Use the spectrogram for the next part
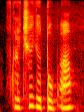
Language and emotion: Russian, neutral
